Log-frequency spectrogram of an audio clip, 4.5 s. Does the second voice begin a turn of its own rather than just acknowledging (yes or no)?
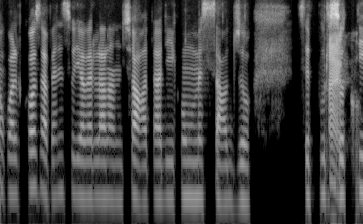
no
